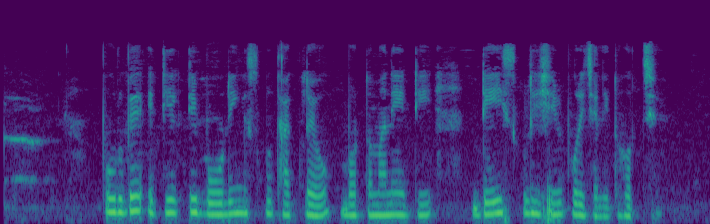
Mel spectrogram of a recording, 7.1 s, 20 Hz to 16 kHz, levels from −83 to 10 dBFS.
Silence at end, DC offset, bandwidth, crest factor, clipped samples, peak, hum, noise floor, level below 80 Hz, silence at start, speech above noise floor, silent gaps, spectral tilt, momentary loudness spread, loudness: 0.5 s; under 0.1%; 8 kHz; 16 dB; under 0.1%; -8 dBFS; none; -53 dBFS; -50 dBFS; 0.05 s; 31 dB; none; -6 dB/octave; 9 LU; -23 LUFS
